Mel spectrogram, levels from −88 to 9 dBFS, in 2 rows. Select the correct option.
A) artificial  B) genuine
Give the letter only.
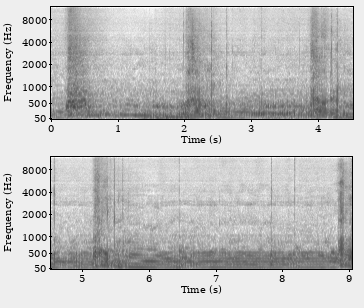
A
